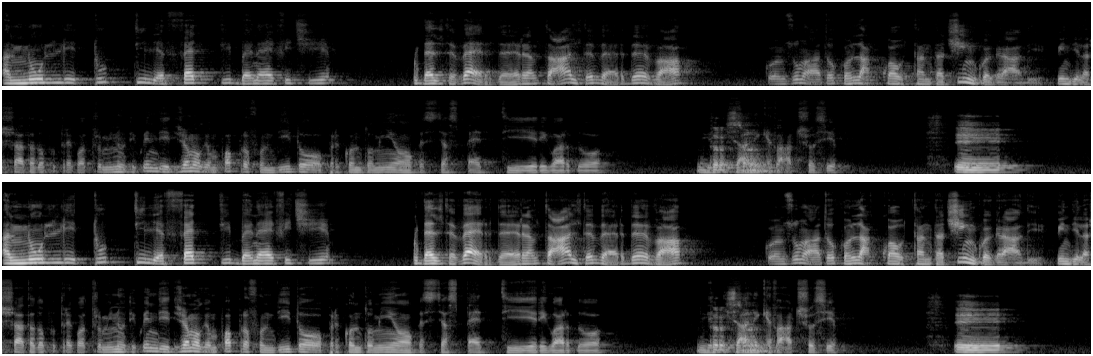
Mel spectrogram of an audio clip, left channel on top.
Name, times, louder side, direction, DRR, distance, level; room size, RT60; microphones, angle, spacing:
voice 1, 0.0-3.3 4.1-6.8 7.6-16.9 18.2-19.2, right 4 dB, 85° right, 0.6 m, -24 dB
voice 2, 17.8-18.6 20.1-20.9, right 2 dB, 25° right, 1.3 m, -23 dB
13.5 x 12.5 x 7.1 m
head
